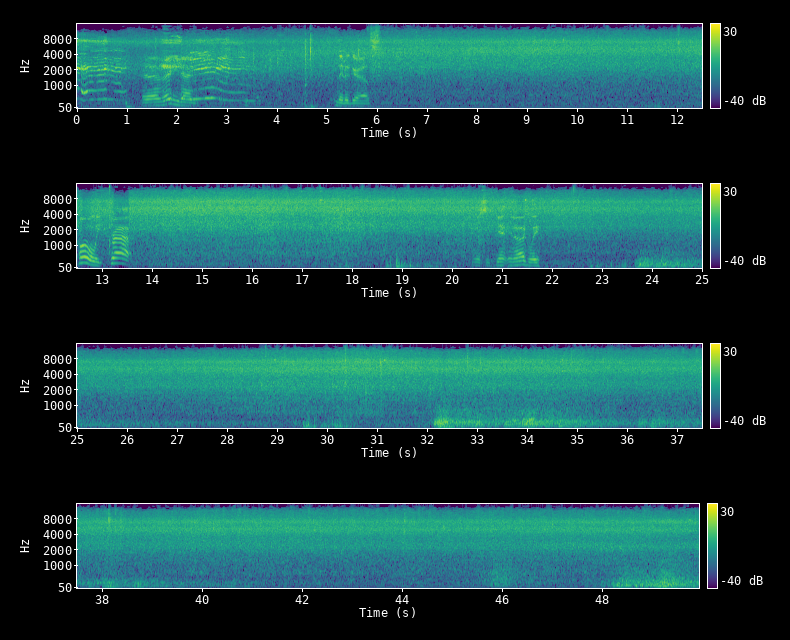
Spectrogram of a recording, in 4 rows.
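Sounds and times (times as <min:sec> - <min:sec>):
steady rain: 0:00.0 - 0:49.9
thunder rumbling: 0:16.2 - 0:27.7, 0:31.8 - 0:40.7, 0:45.5 - 0:49.9.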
